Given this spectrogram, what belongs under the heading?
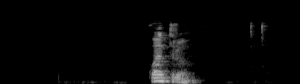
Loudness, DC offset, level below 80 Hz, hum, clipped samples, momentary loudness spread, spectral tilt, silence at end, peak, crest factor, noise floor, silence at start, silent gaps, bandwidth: -25 LUFS; under 0.1%; -62 dBFS; none; under 0.1%; 24 LU; -5 dB/octave; 1.05 s; -6 dBFS; 24 dB; -70 dBFS; 1.5 s; none; 7.8 kHz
